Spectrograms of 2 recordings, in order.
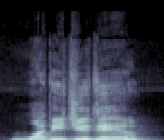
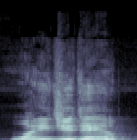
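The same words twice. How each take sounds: Both takes have the same delivery.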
